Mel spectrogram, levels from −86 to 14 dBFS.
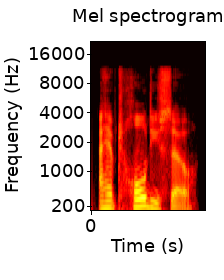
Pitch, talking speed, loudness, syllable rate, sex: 145 Hz, 265 wpm, -17 LUFS, 5.4 syllables/s, male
